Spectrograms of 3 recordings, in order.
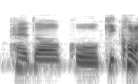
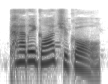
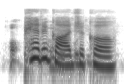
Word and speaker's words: pedagogical: 페더고기컬 아닐걸요? 페더고기컬. 페더고기컬. 단어 어렵죠? 교육적이라는 뜻이거든요. 그래도 확실히 발음을 한번. 페더고기컬. 교육적인 뭐라는 뜻이거든요. 다 발음 한번 들어볼까요? pedagogical, pedagogical, 죄송합니다. pedagogical, 페더고기컬 아니었네요.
